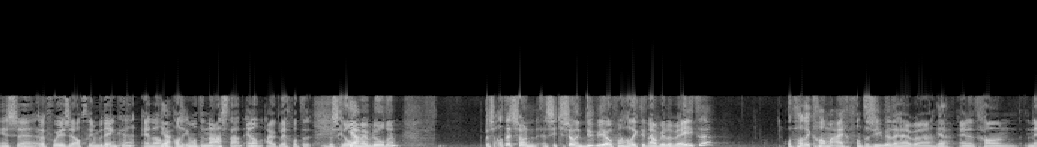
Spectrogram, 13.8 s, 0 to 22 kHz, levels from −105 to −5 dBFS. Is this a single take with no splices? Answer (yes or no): yes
